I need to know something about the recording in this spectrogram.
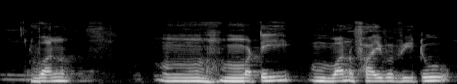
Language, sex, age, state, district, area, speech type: Punjabi, male, 60+, Punjab, Ludhiana, urban, spontaneous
